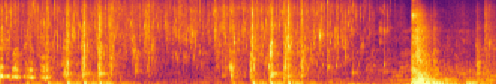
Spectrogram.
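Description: Tap water runs and splashes in an uneven, sloshing trickle while a bathroom is being cleaned, with intermittent rinsing bursts and a louder gush of water near the end.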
